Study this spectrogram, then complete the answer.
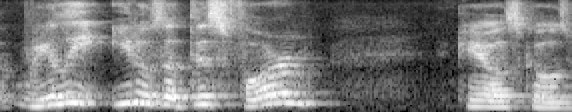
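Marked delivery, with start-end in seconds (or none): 0.1-1.7 high-pitched disbelieving question; shocked. Retold or imitated. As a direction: blurt it in startled disbelief. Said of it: "Alita is just shocked by this news".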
